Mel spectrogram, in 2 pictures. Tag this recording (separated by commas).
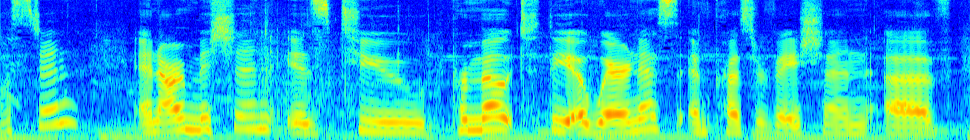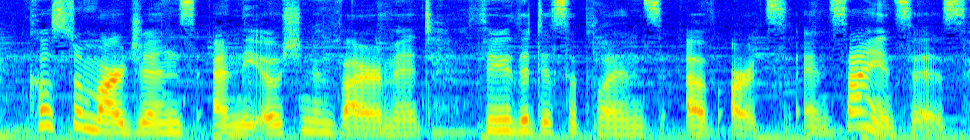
Music, Speech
